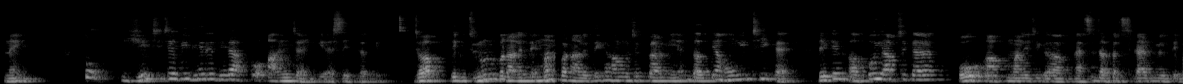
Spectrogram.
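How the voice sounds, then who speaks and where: A man's voice: fairly high pitch, animated, a little fast, a little mellow. A male spoken English teacher giving an earnest, encouraging lesson talk to learners, repeating his points with rising emphasis. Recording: echoey room.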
